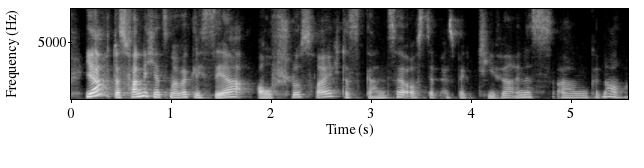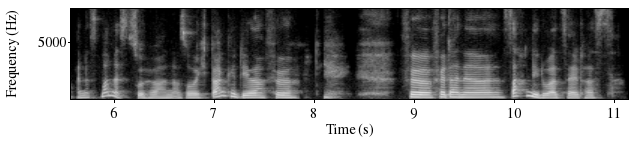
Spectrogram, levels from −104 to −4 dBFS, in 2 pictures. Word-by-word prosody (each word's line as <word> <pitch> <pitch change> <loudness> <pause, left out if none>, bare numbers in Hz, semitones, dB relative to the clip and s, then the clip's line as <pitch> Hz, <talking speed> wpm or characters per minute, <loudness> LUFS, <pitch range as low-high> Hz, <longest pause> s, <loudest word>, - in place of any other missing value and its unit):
Ja. - - +12
Das 195 0 +6
fand 225 +9 +7
ich 290 - -1
jetzt 210 -1 0
mal 180 -1 0
wirklich 195 -4 -2
sehr 205 +7 +2
aufschlussreich, 205 - -2
das 195 -1 -8
Ganze 160 +8 -4
aus 175 - -6
der 170 - -9
Perspektive 155 0 -12
eines 205 +1 -8
ähm, 180 0 -9
genau, 200 -1 -8
eines 190 +2 -10
Mannes 305 +1 -4
zu 160 -2 -3
hören. 150 0 -7
Also 155 +3 -4
ich 160 0 -6
danke 325 -6 0
dir 185 -1 +1
für 190 -1 -1 0.2
die 200 - -10 0.6
für 205 -2 +5
für 215 - +3
deine 205 -1 +1
Sachen, 280 +8 -1
die 225 - +5
du 165 - -3
erzählt 155 -1 -2
hast. 155 0 -9
190 Hz, 190 wpm, -24 LUFS, 160-210 Hz, 0.6 s, Ja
